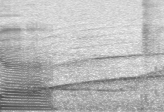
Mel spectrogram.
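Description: An emergency-vehicle siren wailing outside, its pitch sweeping slowly upward. It follows a drawn-out spoken 'uh' at the start.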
